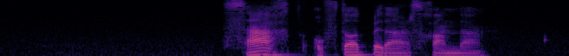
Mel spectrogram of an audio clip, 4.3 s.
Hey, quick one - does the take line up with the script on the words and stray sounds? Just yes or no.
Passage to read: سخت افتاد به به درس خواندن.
no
